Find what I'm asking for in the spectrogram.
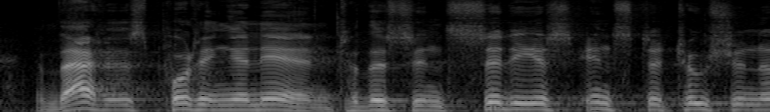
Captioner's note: none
